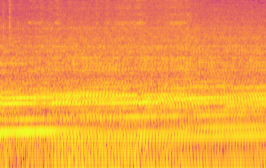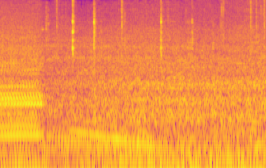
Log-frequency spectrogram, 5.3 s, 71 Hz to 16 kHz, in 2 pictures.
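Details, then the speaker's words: Ferrari 308 after a rebuild, still misfiring after the plugs were cleaned and then replaced with new ones: ragged, uneven revving under load that bogs with an irregular stumble. The owner suspects the ignition amplifiers under the coils. "Right, that is horrible. It's still running really badly."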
